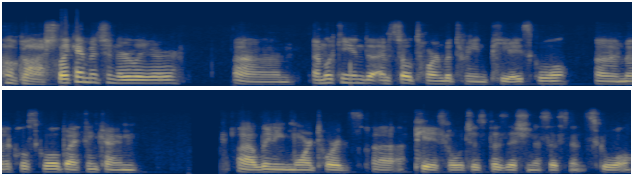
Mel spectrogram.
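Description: This man speaks at a medium pitch with ordinary pitch variation. His pace is moderate. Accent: western US. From Utah, US. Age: 20s. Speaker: fitness influencer and model. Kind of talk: casual interview. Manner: casual, filler-heavy.

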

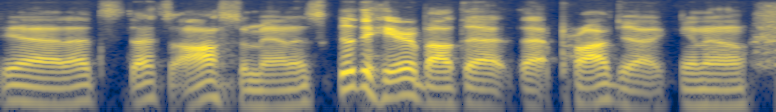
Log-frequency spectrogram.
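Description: A normal speaking voice with an American accent, ordinary pitch variation and hardly any pauses. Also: man. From US East Coast. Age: 40s. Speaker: podcast host. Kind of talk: casual chat.

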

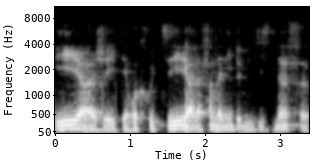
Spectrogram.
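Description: A man speaks in a very deep, low voice that is somewhat breathy. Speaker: crypto industry professional. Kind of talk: interview.

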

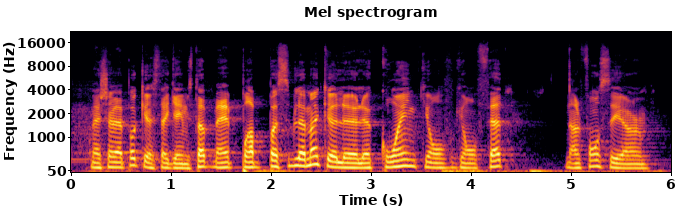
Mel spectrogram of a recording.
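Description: Here is a man with a Quebec accent. His pitch varies in an ordinary way. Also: fairly high pitch for a man, moderate pace. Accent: Québécois French. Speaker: podcast co-host. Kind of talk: casual chat.

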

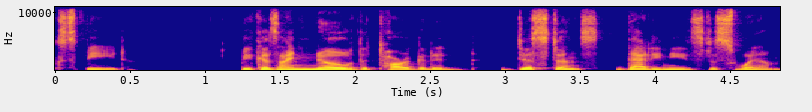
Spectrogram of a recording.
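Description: In a very clean recording with a silent background and a dry, close sound with no echo, a man with an unremarkable speaking voice talks at a fairly slow pace and a fairly high pitch. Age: 50s. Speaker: endurance coach. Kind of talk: casual chat. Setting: live stream.

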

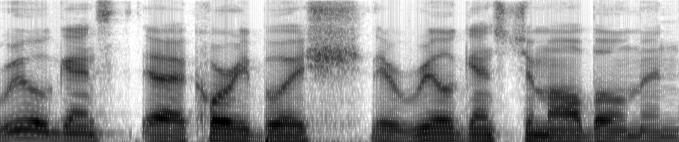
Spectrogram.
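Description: A man talks in a normal speaking voice with an American accent. His fairly low pitch keeps fairly even intonation against a quiet background. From Texas. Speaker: podcast host. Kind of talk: casual chat.

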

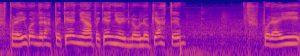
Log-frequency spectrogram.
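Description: With music playing in the background, a woman talks at a moderate pace in a fairly high pitch. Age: 40s. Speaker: podcast host and energy coach. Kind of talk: scripted podcast intro; personal storytelling monologue. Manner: warm, enthusiastic.

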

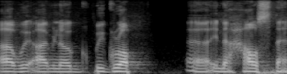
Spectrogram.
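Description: A medium-pitched man's voice with an Australian accent. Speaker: Islamic scholar, former imam. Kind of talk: casual chat. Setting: studio.

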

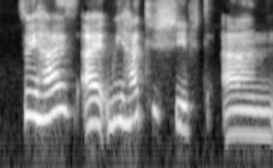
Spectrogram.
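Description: A woman with a French accent over a quiet background. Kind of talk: interview. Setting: video call.

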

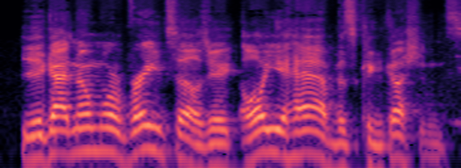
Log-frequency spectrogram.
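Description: A man's unremarkable speaking voice at a moderate pace, with lively intonation. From California. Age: 20s. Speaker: wrestling podcast guest. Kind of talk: casual chat.

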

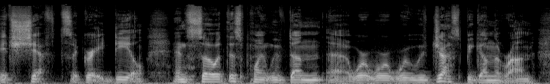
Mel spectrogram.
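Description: The speech moves at a fairly slow pace with ordinary pitch variation, and audible room echo fills the recording. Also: man, fairly low pitch for a man. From Maine. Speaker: monologuist. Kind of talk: interview. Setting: studio.

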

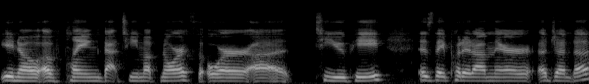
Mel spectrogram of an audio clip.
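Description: In a Michigan accent, a woman speaks at a moderate pace in a fairly low voice with monotone, flat intonation. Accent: Michigan general American. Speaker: podcast co-host. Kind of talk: casual comedic banter about weird news.

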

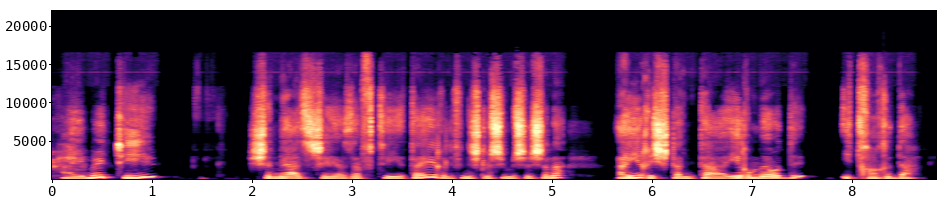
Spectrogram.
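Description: A woman's fairly high, somewhat breathy voice in a French accent, very slow with long, frequent pauses and ordinary pitch variation, on a very clean recording with a silent background. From France, Colmar (Alsace). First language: French (speaking Hebrew). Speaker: podcast guest, host's mother. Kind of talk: casual family chat. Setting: studio.

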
